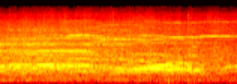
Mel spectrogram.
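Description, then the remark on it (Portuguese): An audience at a morning church service, answering the preacher's call to give the loudest shout they can, shouts loudly together, a dense, sustained roar of many voices with high cheering cries and whoops layered on top, holding steady for about three seconds. “Se você acredita nisso, enche o seu peito e dê o maior grito que você puder dar essa, no, essa manhã.”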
